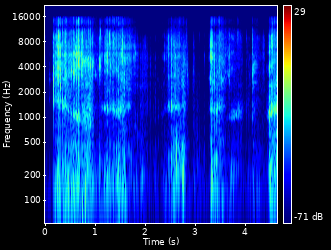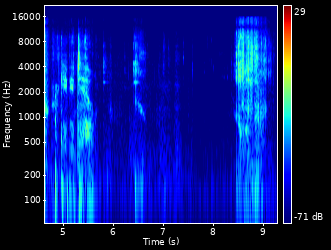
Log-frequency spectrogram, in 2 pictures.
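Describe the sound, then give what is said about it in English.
Loud crunching of thick fried pork skin, several bursts of brittle crackling bites separated by pauses, with quieter chewing and a few faint murmured sounds between them. “But is that really pig skin? Yeah. Thick. So thick. I love some thick. Crunchy skin.”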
